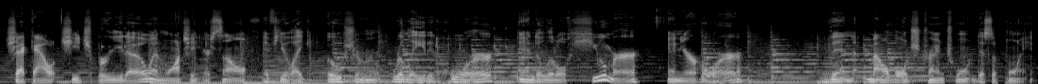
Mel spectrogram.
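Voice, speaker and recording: Low-voiced man narrating over music. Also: steady tone, unhurried. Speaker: video host and reviewer of horror series. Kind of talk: conversational scripted narration, video essay. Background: background music.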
